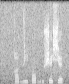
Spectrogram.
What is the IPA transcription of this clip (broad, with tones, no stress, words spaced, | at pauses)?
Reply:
qɛ˨di˦ʔɔ˦ bu˩ʃɛ˥ɕɛ˥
